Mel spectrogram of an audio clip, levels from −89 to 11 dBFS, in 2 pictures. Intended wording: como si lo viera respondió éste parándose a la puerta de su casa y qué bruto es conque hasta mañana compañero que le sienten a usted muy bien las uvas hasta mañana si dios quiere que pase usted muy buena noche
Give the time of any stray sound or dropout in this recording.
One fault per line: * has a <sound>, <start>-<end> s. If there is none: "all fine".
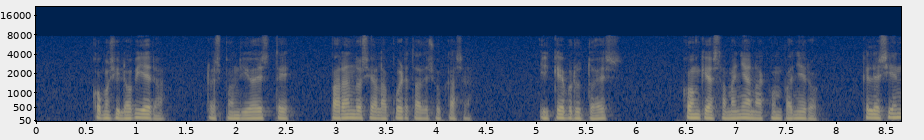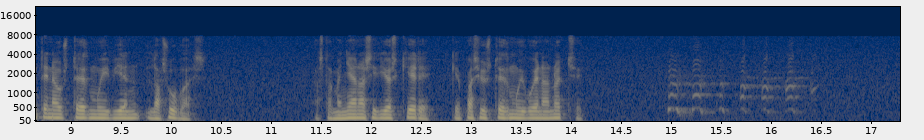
* has a laugh, 15.0-16.5 s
